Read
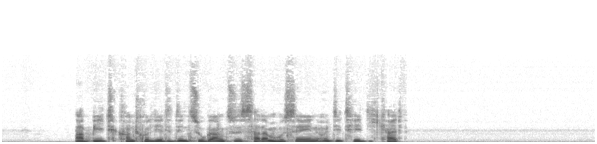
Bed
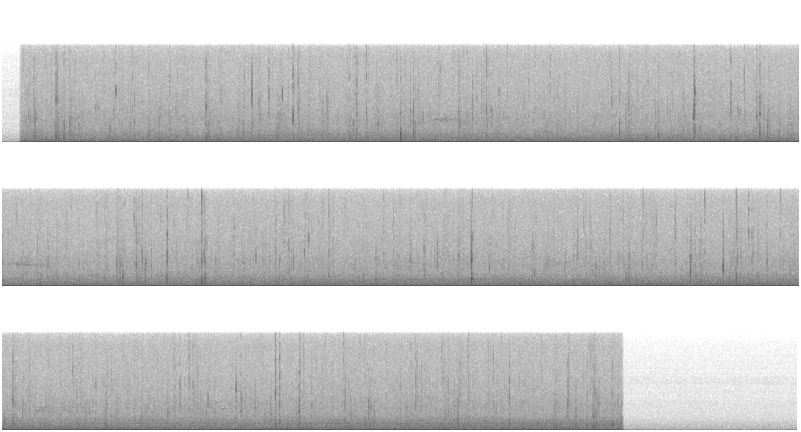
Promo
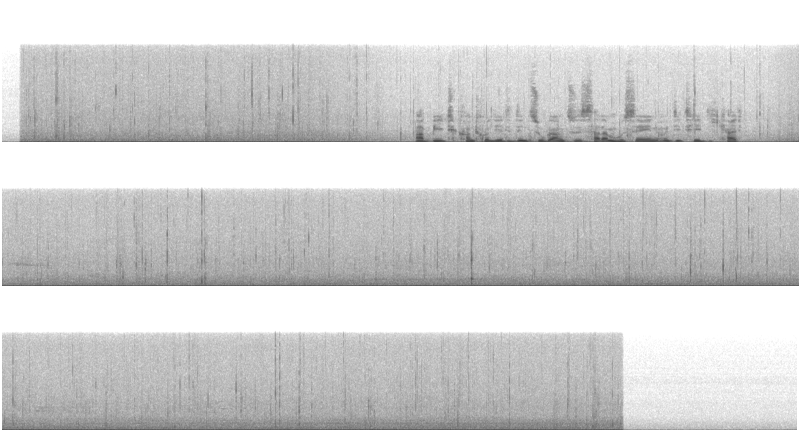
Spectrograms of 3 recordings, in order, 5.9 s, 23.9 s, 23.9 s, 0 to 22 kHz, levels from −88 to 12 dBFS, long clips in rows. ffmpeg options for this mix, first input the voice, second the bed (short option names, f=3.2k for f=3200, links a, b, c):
-filter_complex "[0:a]adelay=3400,volume=0.5dB[a];[1:a]volume=8dB,afade=t=out:st=3.08:d=0.91:silence=0.316228,afade=t=in:st=7.66:d=0.47:silence=0.298538[b];[a][b]amix=inputs=2:normalize=0"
